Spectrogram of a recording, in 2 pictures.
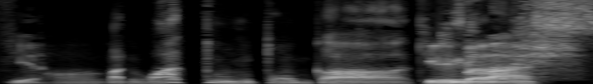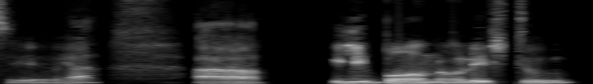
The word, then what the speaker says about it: Kiribati: Vanuatu, Tonga, Kiribati. Yeah. Really ball knowledge to pronounce it correctly. Kiribati, yeah.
